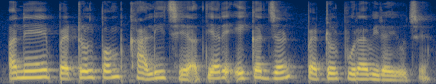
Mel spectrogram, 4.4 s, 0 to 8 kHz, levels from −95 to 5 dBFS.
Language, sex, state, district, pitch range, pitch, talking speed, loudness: Gujarati, female, Gujarat, Valsad, 190-235 Hz, 205 Hz, 165 wpm, -12 LUFS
